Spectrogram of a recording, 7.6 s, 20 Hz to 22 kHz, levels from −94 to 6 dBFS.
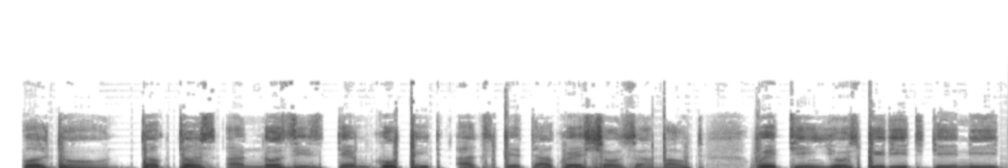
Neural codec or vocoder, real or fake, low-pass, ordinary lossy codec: none; real; 19.8 kHz; MP3, 48 kbps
